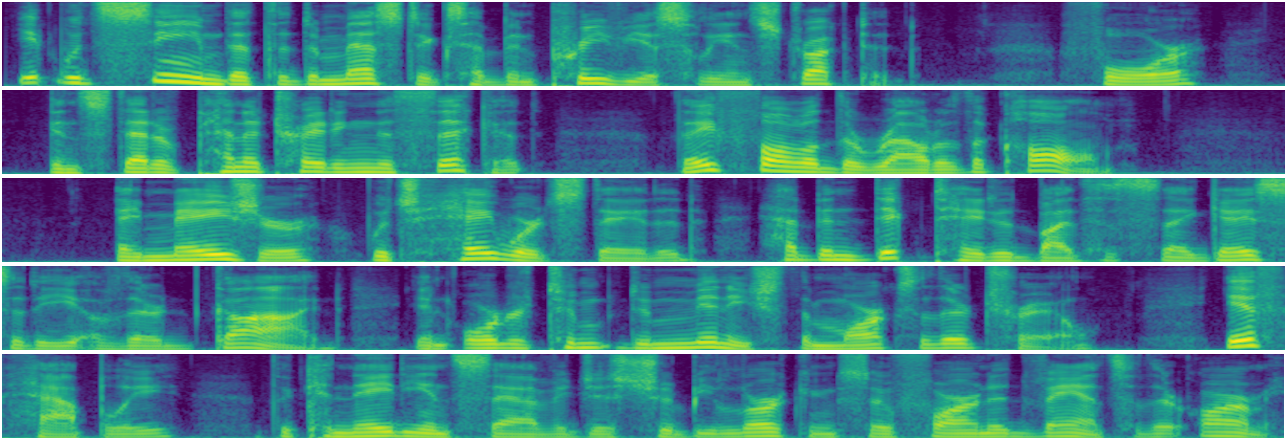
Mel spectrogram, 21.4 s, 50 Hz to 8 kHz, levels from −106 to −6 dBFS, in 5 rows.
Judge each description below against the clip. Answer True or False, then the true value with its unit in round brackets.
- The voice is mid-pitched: False (120 Hz)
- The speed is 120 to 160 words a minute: False (170 wpm)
